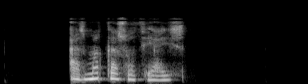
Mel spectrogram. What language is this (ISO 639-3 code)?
glg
